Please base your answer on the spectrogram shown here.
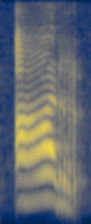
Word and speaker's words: are: तरी मी म्हणते वाय आणि आर जरी ए आर इ स्पेलिंग आहे तरी मी काय म्हणते वाय आर okay why आर you looking so sad today तो र थोडासा सायलेंट उच्चारलाय मी सो अशा छोट्या छोट्या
